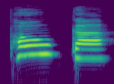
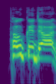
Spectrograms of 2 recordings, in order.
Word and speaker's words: polka: polka dot polka dot Poca dot polka dot is another very popular pattern you might notice this POA has an L in it but we don't pronounce it po we say polka dot so polka dot is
